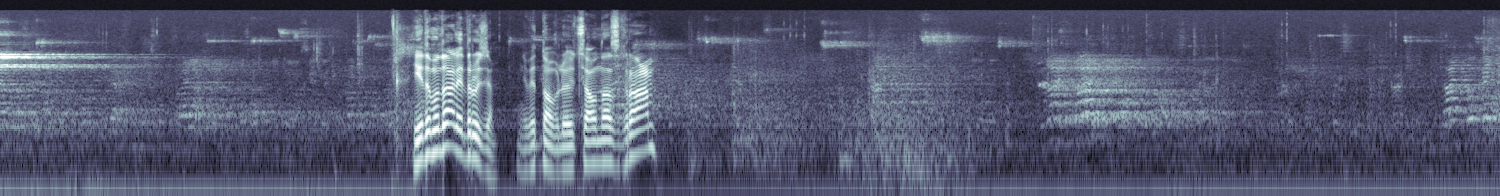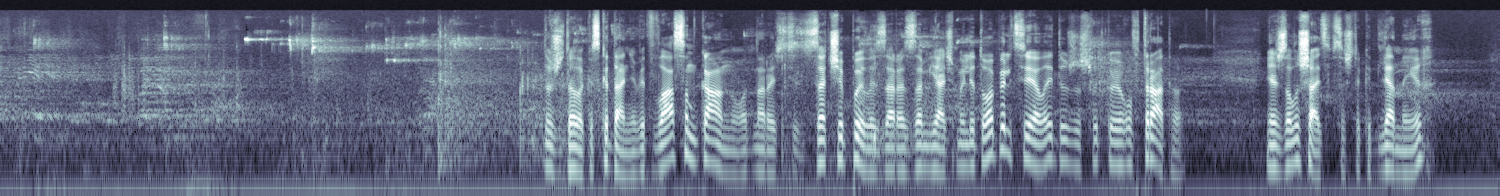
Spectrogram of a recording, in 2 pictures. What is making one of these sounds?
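A ball is kicked back and forth on a hard indoor court.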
